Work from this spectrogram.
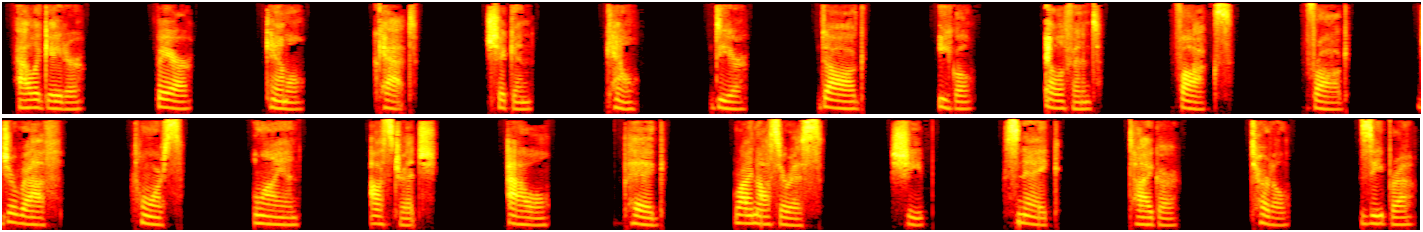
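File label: American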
